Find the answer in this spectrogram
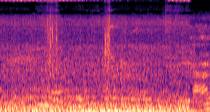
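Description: Steady outdoor street noise with a low rumble, like passing traffic, with faint voices in it.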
